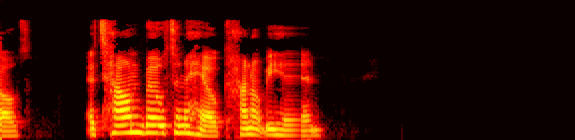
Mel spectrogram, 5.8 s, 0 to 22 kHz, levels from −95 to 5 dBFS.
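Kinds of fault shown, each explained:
Short concealed packet loss: Around 1.51 to 1.57 s, roughly 40 ms of the call never reached the decoder in time, so the receiver patched the hole by carrying the previous sound forward for about 32 ms before easing back into the real signal. You hear it as a quick smear or little wobble rather than a gap, and anything very brief in that spot can simply vanish.
Burst of packet loss: Two of these. Right after "hill cannot be", from about 2.85 to 3.01 s, around 140 ms went missing in one run. The concealment fills the whole stretch with no silence, stretching the last sound into a held, dwindling buzz or hiss before the audio picks up further along. The second, near 3.93 to 4.01 s, loses about 60 ms and sits inside the end fade-out, so it's softer.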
